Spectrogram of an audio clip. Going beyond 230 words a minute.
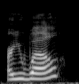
No: fast, 225 wpm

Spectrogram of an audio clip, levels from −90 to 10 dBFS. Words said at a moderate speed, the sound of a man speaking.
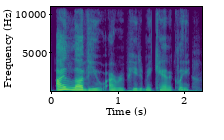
No: average, 160 wpm; female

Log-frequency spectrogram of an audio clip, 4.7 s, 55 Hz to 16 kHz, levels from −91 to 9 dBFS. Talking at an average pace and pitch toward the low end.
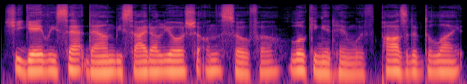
Yes: average, 195 wpm; low, 125 Hz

